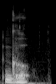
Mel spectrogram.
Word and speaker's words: go: by foreigners is that many people remove the u here in Italian you say go so remove the second sound you start well in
